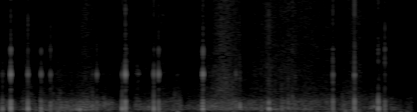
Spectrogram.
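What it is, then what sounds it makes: Wooden hairbrush. Long red nails tap and scratch along the wooden back and edge of a light-wood paddle hairbrush. Thirteen sharp, dry clicks stand out over a soft, bright scratching rustle, each tap dying away almost instantly with very little low end. The sound stays quiet and close throughout.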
